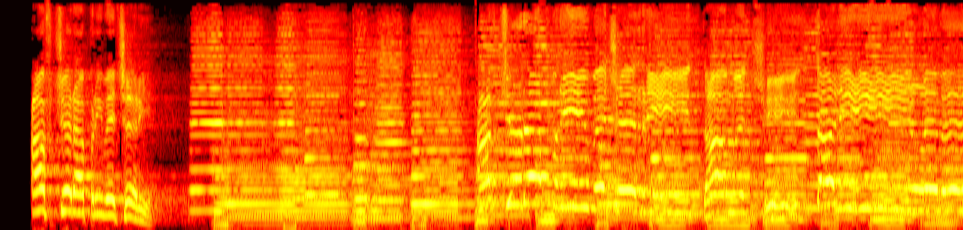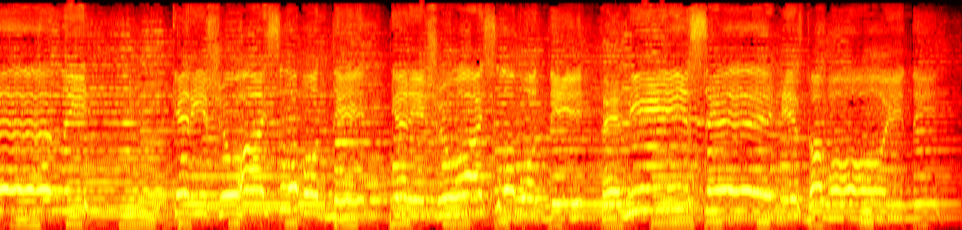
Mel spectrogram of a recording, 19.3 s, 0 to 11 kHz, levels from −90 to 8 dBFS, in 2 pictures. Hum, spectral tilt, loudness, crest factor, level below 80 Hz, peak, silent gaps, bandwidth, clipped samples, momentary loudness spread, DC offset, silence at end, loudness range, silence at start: none; -3 dB/octave; -11 LUFS; 12 dB; -42 dBFS; 0 dBFS; none; 11 kHz; under 0.1%; 7 LU; under 0.1%; 0 s; 4 LU; 0.3 s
